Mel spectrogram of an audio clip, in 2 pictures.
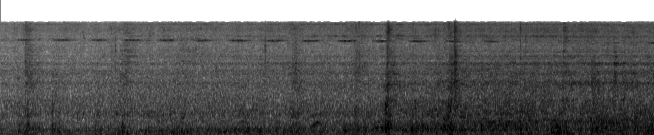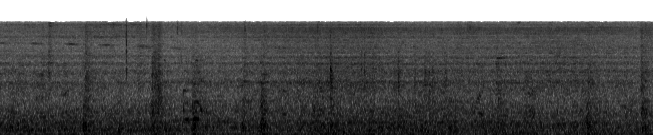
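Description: Passenger train coaches rolling slowly past at close range: a low rumble with repeated clicks and clanks of wheels over rail joints and a little wheel squeal. It grows louder over the first few seconds as the train draws in, then holds steady.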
